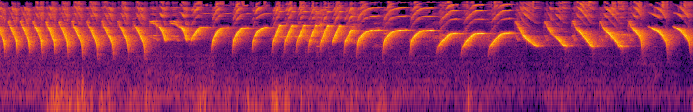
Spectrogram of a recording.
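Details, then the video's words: Young canary (kenari paud) song meant to trigger other canaries to sing: steady series of high, downward-sweeping chirps repeated about four per second, shifting to slower, lower arched notes. "PANCINGAN KENARI PAUD TERBUKTI AMPUH MEMANCING KENARI SUSAH BUNYI IKUT GACOR"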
